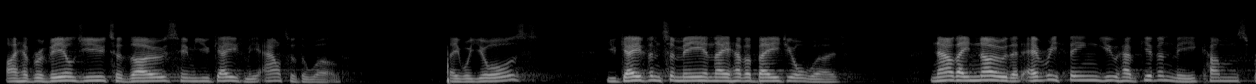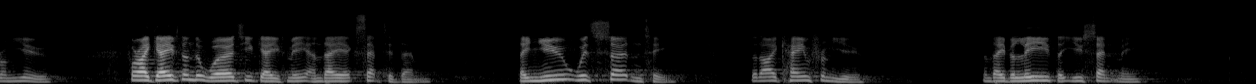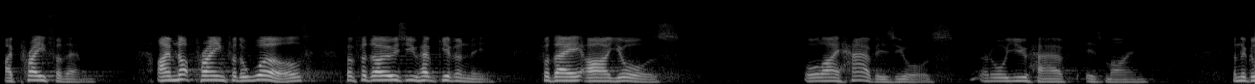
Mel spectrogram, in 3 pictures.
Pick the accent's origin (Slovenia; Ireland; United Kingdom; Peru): United Kingdom; Suffolk, East of England; also born or lived in Hawley, Surrey; now in Guildford, United Kingdom; originally I'm from Suffolk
